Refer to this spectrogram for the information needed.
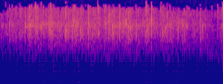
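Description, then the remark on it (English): An audience claps steadily for a few seconds, a dense patter of many hands blending into a continuous wash of applause with no voices over it, clapping for news of money spent on missions last year. “Yeah, you can, you can clap for that.”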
